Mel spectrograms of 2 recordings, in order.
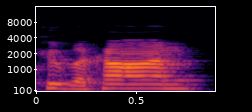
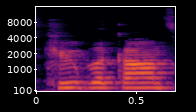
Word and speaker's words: Kublai Khan: it's Kublai Khan, so you don't like pronounce it Kublai. like the Kubler elves.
